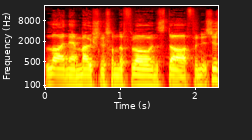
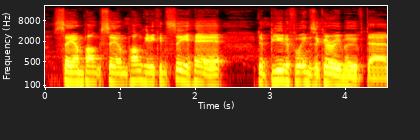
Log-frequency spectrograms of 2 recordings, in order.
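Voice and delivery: ordinary talk, nothing marked

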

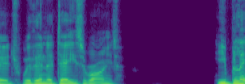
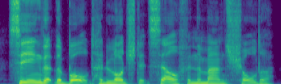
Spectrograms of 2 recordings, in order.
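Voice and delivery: ordinary delivery, nothing marked

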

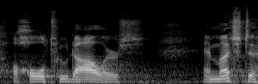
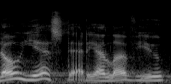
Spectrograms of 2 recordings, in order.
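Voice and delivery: lightly voiced small girl, higher; little girl; 8 semitones higher than usual. Five-year-old answering her daddy at bedtime, lightly voiced little girl.

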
